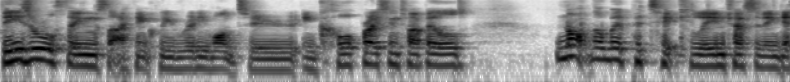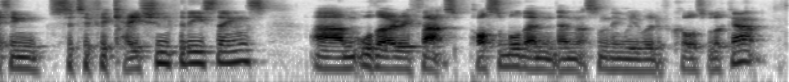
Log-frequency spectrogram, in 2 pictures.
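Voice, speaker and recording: A man in his thirties with a fairly low voice, talking earnestly to camera. His vlog delivery is relaxed and thoughtful, with the odd um and uh. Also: a little fast. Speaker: vlogger.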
